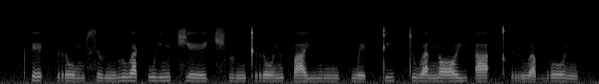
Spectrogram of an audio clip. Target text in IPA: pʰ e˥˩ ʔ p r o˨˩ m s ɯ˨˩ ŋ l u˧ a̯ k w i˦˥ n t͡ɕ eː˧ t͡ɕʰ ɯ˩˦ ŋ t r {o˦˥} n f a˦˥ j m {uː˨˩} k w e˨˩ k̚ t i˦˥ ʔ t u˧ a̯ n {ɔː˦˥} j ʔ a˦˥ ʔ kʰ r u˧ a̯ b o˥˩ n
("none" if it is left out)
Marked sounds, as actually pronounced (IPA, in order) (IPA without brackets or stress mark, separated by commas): o˦˥, uː˨˩, ɔː˦˥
